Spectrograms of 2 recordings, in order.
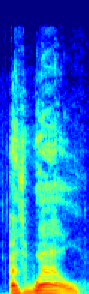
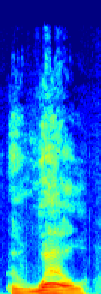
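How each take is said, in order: Both takes have the same delivery.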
